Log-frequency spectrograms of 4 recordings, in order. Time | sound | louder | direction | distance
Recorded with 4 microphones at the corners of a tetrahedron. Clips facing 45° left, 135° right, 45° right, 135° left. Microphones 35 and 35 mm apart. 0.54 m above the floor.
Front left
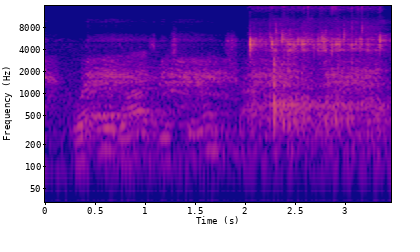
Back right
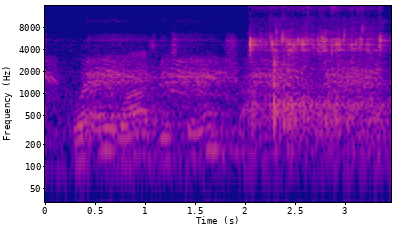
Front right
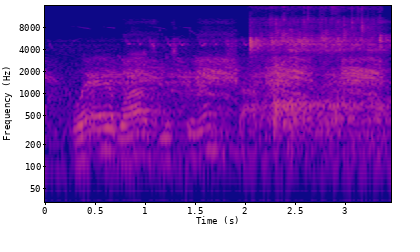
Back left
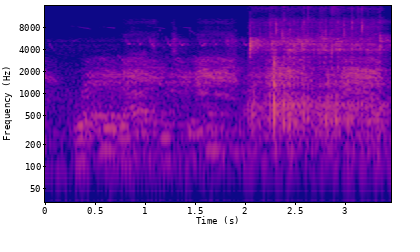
0.3 | a man speaking | back right 1 dB, front right 3 dB | 55° right | 0.7 m
2.0 | boiling | even, back left 4 dB | 135° left | 1.2 m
